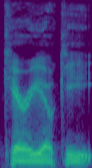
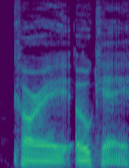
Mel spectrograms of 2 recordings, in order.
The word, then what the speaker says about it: karaoke: carry uh you know we'll pronounce it karaoke even though it's Kare okay karaoke okay but We're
